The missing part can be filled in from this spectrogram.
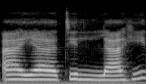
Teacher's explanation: name of Allah here is going to be light because the letter before has gasra.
